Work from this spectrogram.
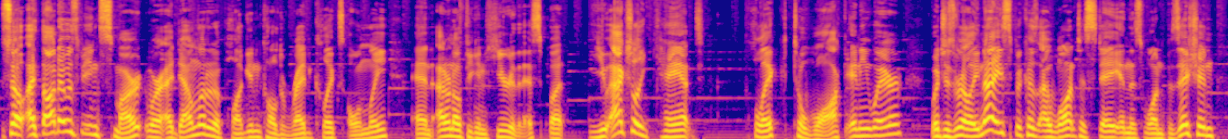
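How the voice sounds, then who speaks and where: A man's voice: mid-range voice, moderate pace, no room sound, soft background music. A man giving casual, rambling commentary over his gameplay, sounding a little sick and pushing his voice up a bit. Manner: relaxed, rambling, frequent "uh" fillers. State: sick, strained low voice. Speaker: gaming YouTuber.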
